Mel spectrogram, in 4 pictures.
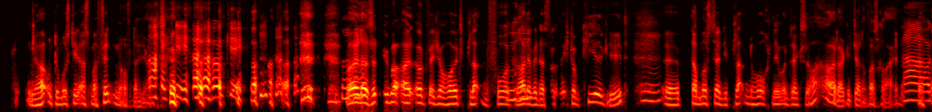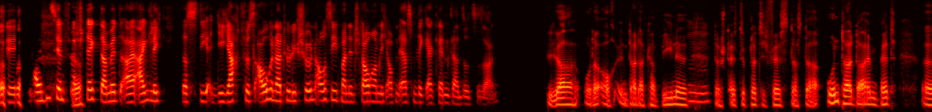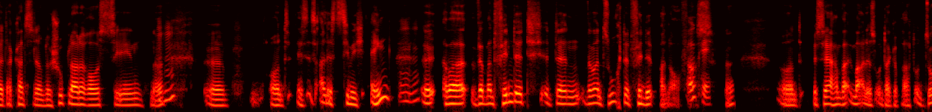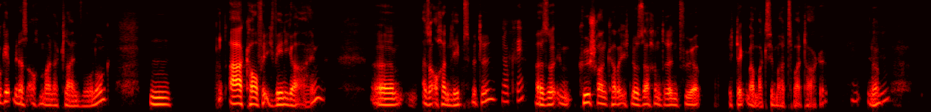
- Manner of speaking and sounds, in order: laughing while speaking: "Ah, okay, okay"; laugh; chuckle; joyful: "Ah"; chuckle
- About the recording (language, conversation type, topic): German, podcast, Wie schaffst du Platz in einer kleinen Wohnung?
